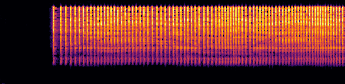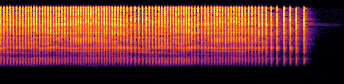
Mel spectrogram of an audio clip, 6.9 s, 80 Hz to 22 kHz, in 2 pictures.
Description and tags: Angel Fly Fish Reel Slow Wind 1
Hardy Angel fly fishing reel winding in slowly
